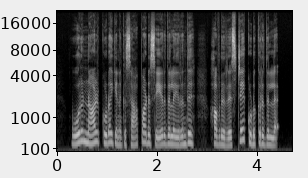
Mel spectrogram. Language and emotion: Tamil, sad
